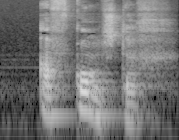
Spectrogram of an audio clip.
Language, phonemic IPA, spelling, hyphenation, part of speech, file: Dutch, /ɑfˈkɔm.stəx/, afkomstig, af‧kom‧stig, adjective, Nl-afkomstig.ogg
- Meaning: originating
